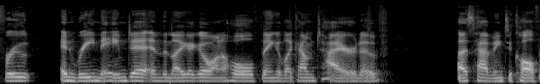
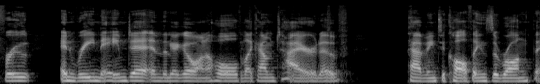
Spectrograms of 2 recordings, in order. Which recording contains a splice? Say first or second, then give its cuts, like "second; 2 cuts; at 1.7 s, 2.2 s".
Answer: second; 3 cuts; at 1.7 s, 2.4 s, 4.1 s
